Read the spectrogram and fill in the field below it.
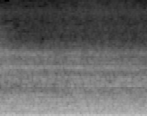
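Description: A truck engine rumbles steadily, a continuous low drone with no change in loudness and no voices over it.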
